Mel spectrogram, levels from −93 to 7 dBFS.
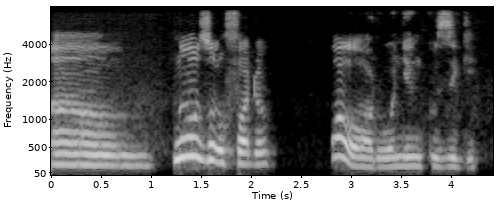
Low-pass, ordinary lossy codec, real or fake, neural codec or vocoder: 7.2 kHz; none; fake; vocoder, 44.1 kHz, 128 mel bands every 512 samples, BigVGAN v2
